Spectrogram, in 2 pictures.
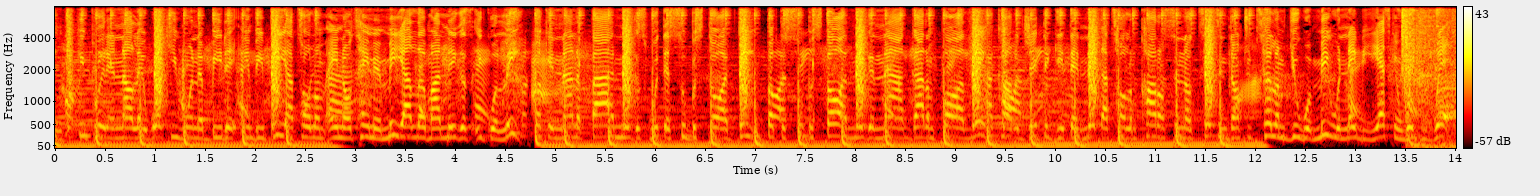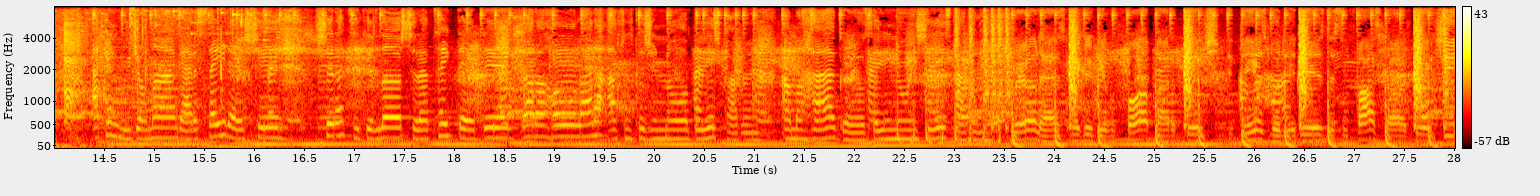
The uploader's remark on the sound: LIVE AUDIO FROM PRIVASEA PRESENTED BY UMYX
